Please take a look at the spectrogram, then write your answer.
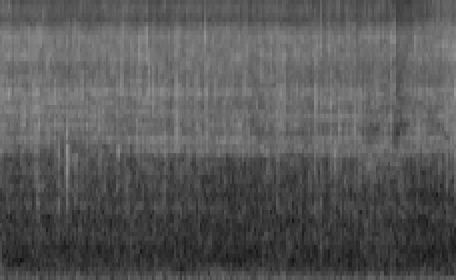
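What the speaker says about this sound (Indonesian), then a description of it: "Yang penting kemudian kita pakai air mengalir supaya benar-benar bersih" Tap water streams steadily over caladium plant roots as they are rinsed clean, a constant broadband hiss close by with no speech, briefly dipping near the end.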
